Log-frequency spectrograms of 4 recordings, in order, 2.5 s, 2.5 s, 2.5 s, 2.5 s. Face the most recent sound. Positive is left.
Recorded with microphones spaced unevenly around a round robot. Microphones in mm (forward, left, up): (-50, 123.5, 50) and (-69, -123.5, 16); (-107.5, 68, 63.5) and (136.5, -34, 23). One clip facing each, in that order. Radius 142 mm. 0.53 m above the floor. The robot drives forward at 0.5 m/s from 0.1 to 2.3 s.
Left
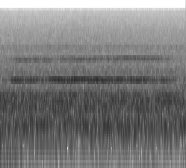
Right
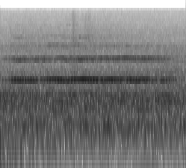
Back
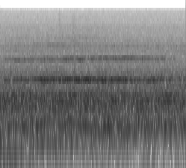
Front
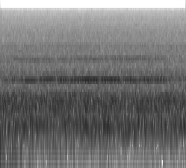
No sound to turn to.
